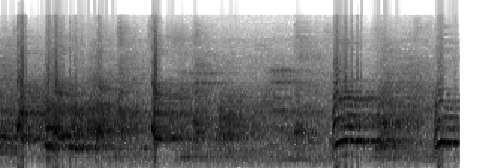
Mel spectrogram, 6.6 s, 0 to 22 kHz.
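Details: Several dogs barking at a dog kennel or boarding lot, recorded 10 December 2018; a busy mix of overlapping barks, then two loud, clear, harmonic barks stand out near the end before the sound stops abruptly.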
